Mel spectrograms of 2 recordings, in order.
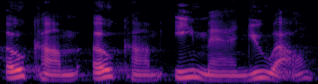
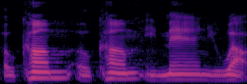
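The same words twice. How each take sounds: First: The beat falls on O, not on come. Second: The beat falls on come, not on O. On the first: The speaker calls it wrong. "It's not O come, O come, Emmanuel. That just doesn't sound like it works" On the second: The speaker calls it right. "It's always unstressed, stressed, unstressed, stressed"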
